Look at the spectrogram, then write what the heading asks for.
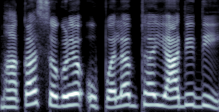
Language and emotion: Goan Konkani, neutral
